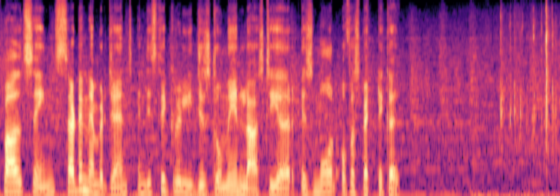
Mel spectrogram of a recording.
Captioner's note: typing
